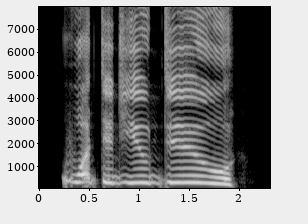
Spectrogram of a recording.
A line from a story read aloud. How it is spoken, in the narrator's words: both kids screeched at the same time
